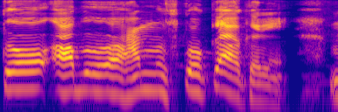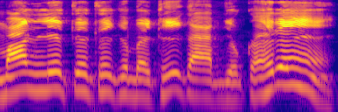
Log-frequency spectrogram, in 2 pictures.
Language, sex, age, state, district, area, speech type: Hindi, male, 60+, Uttar Pradesh, Hardoi, rural, spontaneous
